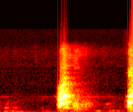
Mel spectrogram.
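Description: Two short spoken words, one about a second in and one at the end, with quiet room tone between.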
